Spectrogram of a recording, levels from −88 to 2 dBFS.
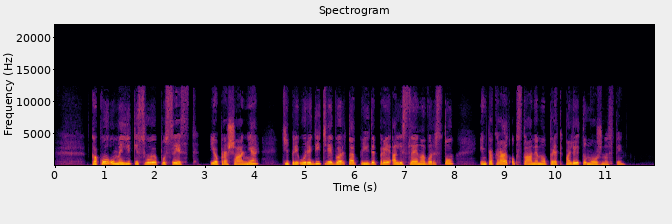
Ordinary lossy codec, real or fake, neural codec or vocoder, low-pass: AAC, 32 kbps; fake; codec, 32 kHz, 1.9 kbps, SNAC; 14.4 kHz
